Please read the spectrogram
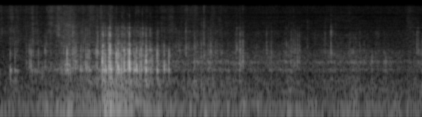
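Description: Round turntable under a wet acrylic pour being spun by hand: a short rattling whirr about a second in, then faint scattered ticks as it keeps turning.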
